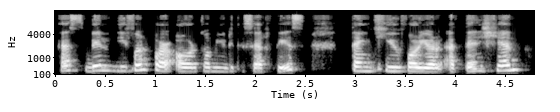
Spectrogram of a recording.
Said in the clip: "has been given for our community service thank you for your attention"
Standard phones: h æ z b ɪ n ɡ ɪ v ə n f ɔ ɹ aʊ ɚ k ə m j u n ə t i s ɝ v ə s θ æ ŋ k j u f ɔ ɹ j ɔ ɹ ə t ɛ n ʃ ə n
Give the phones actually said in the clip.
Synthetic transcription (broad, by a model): h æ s b ɪ n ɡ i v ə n f ɔ ɹ aʊ ɚ k ə m j u n ə t i s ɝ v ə s t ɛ ŋ k j u f ɔ ɹ j ɔ ɹ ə t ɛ n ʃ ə n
